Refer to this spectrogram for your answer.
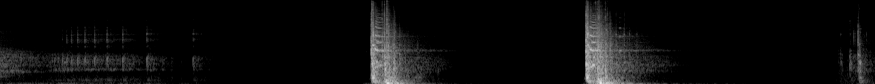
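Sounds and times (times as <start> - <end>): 
large industrial door opening and closing: 3.7 - 4.3, 5.9 - 6.5.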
